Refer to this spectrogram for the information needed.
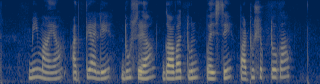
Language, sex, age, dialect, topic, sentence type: Marathi, female, 18-24, Varhadi, banking, question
